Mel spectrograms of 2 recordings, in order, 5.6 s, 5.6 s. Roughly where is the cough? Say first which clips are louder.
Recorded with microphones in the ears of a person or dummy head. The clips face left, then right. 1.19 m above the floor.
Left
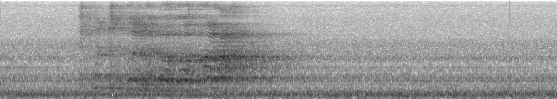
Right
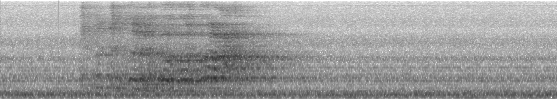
Even; left.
